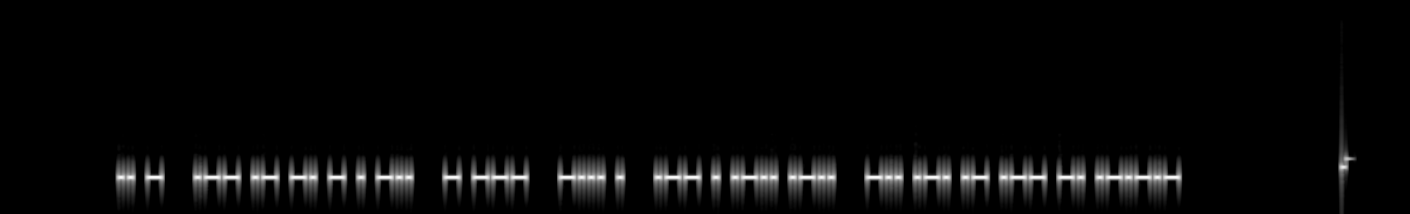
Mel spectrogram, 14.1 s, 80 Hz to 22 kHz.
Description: Morse code, heard as a keyed tone, about 25 wpm, 700 Hz. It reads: IT WANTED TO BE WELL DRAWN.
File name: practice / 25wpm / All-Age Appropriate Jokes - 25wpm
